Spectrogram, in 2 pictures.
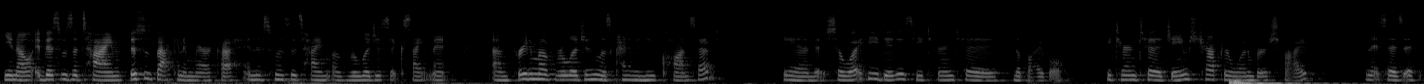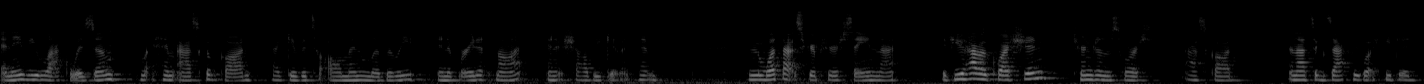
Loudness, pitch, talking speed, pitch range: -45 LUFS, 200 Hz, 215 wpm, 190-215 Hz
